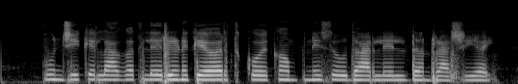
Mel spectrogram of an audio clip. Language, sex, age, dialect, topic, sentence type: Magahi, female, 18-24, Southern, banking, statement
